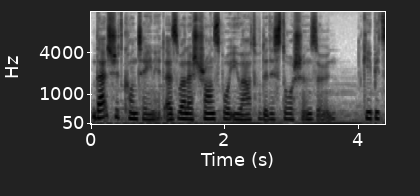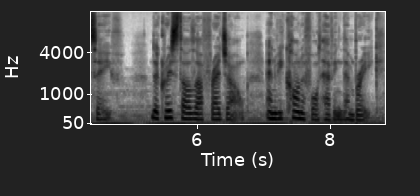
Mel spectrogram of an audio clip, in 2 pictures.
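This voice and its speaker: Woman playing a mellow, low-voiced commanding leader. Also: fairly even intonation, vocal fry, faint music behind. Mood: instructing, calm. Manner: measured, formal, commanding. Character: composed, authoritative female leader of secret time-travel organization. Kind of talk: cinematic audio roleplay acting.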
